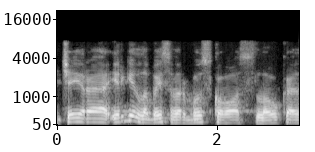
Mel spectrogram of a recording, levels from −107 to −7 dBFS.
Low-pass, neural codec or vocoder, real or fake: 7.2 kHz; none; real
